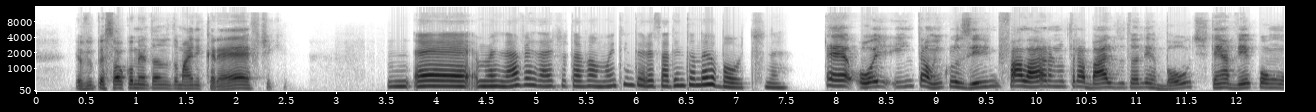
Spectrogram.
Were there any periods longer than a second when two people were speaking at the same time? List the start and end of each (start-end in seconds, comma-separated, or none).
none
